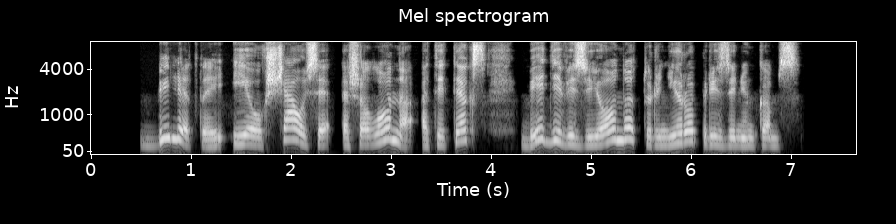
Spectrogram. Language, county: Lithuanian, Šiauliai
